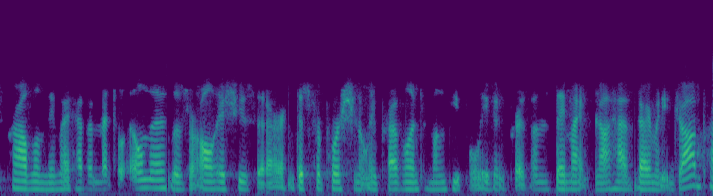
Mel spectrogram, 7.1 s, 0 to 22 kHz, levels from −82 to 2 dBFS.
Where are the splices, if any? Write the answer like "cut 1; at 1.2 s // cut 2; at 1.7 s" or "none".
none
